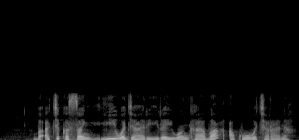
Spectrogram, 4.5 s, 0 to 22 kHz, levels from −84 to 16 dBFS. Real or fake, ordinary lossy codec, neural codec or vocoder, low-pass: real; none; none; 7.2 kHz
